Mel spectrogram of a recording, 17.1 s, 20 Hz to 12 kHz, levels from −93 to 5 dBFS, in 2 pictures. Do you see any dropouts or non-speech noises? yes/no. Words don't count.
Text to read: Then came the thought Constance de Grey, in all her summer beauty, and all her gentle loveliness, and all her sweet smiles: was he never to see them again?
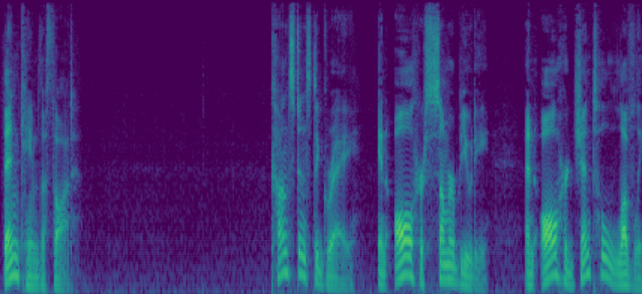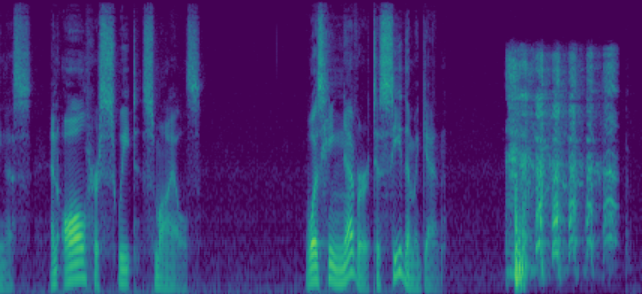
yes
